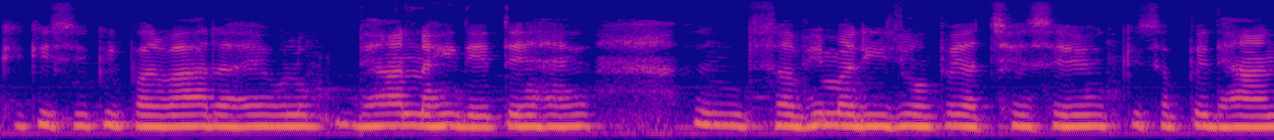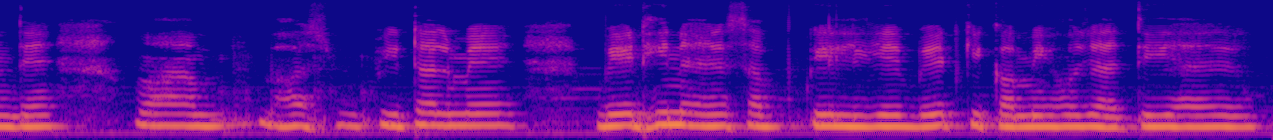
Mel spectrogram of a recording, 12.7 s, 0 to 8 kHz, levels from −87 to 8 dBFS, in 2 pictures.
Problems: constant background noise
